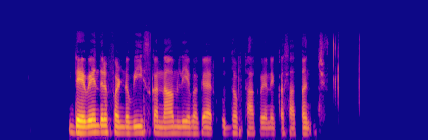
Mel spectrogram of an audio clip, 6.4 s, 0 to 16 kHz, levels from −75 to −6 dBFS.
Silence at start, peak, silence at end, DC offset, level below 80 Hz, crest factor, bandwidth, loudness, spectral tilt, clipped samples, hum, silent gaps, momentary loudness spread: 1.05 s; 0 dBFS; 1.55 s; under 0.1%; -70 dBFS; 24 dB; 7.6 kHz; -22 LUFS; -7 dB/octave; under 0.1%; none; 3.27-3.31 s; 20 LU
